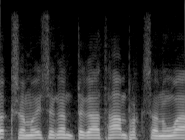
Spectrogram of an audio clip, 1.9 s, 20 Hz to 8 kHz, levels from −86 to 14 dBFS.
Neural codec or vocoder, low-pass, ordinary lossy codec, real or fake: codec, 16 kHz, 0.9 kbps, LongCat-Audio-Codec; 7.2 kHz; none; fake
